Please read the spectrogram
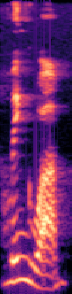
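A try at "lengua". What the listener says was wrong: Lingua. an E, not an I. Spanish doesn't really use I's.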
